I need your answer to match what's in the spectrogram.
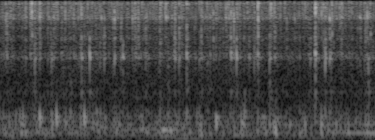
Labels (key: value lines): label: biophony, cascading saw
recorder: HydroMoth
